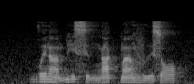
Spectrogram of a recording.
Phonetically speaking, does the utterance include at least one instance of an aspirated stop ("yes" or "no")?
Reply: no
